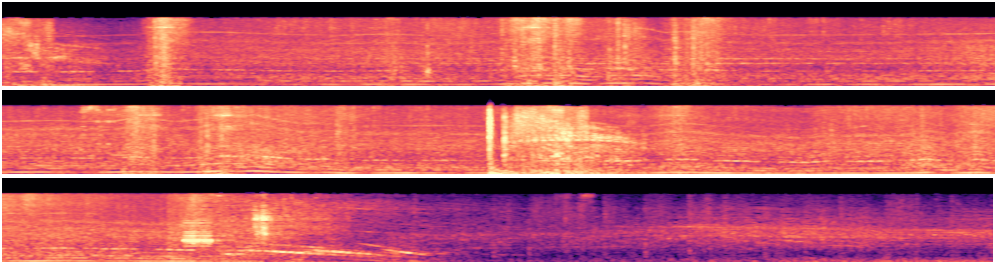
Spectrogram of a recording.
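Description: The six-wheeled Nomad rover in Mass Effect Andromeda drives over desert dunes, its engine droning and rising and falling in pitch with a few sharp bumps, then easing off into a quieter hum near the end.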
